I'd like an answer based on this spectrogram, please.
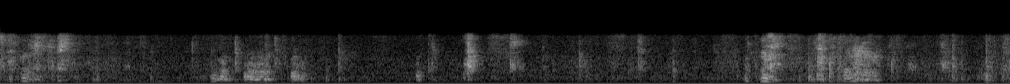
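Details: Chihuahuas Joey and Papi wrestle in a work room, giving brief gruff growls and whiny yips in scattered bursts, loudest near the middle and in a cluster late on, over constant pattering and scuffling.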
